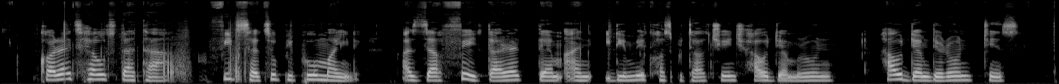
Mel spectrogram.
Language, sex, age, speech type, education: Nigerian Pidgin, female, 15-29, spontaneous, tertiary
